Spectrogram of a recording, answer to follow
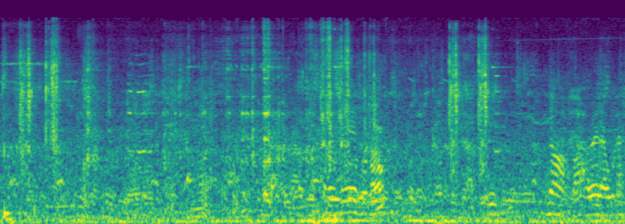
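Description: Low, scattered voices of a group outdoors with several sharp camera shutter clicks, a few near the start and a pair about four and a half seconds in.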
